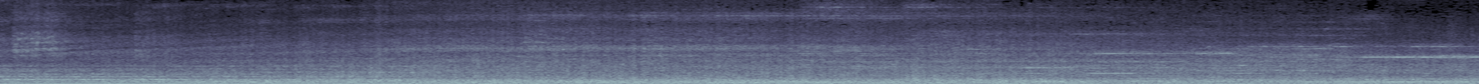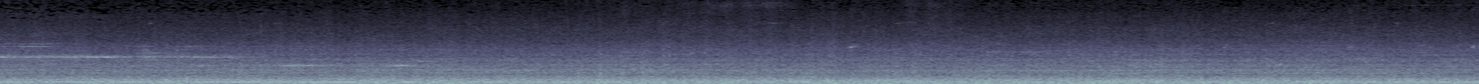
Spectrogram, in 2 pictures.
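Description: Freight train cars rolling past in a steady rumble of wheels on rail, with intermittent high-pitched wheel squeal. A low hum drops away about four seconds in.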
